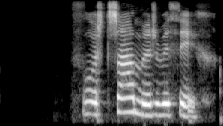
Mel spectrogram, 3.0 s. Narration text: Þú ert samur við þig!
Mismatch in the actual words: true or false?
false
